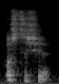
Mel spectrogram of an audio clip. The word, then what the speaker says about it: Worcestershire: It's a sure. Sure. Worcestershire, Staffordshire, Cheshire.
